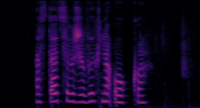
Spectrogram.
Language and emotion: Russian, neutral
